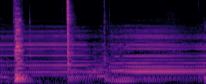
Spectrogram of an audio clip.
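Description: Acoustic bluegrass trio playing between sung lines: bowed fiddle holding notes over an acoustic guitar and plucked upright double bass, with a sharp plucked note just after the start.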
